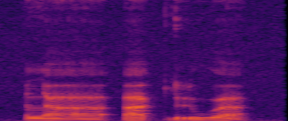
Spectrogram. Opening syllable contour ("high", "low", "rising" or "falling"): low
